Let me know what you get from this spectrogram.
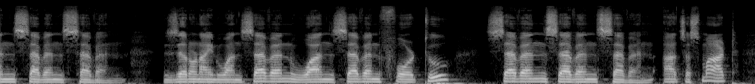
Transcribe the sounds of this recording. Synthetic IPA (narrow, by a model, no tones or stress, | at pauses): nsɛʋɛ̃nsɛʋɛ̃n | ziɾonãjnwãnsɛʋɛ̃nwãnsɛʋɛ̃nfɔɾʈusɛʋɛ̃nsɛʋɛ̃nsɛʋɛ̃nat͡ʃəsmaɾʈ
